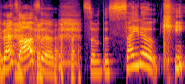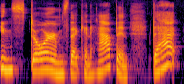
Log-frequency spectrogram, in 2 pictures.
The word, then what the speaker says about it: cytokine: It's that cytokines.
